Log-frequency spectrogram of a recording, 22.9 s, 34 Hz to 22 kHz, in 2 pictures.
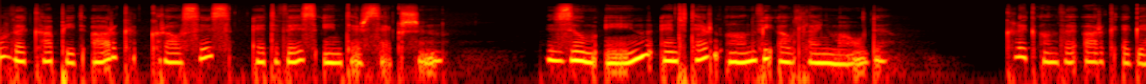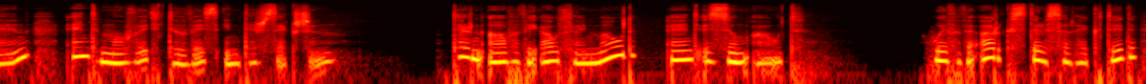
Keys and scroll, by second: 5.3-6.3 alt+scroll, 7.6 ctrl+y, 15.7 ctrl+y, 18.4 ctrl+0.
